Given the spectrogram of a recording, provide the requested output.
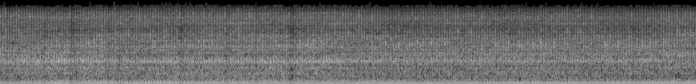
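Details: BMW E60 M5 S85 V10 idles steadily with a light, fast ticking, about three ticks a second, over a low hum.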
